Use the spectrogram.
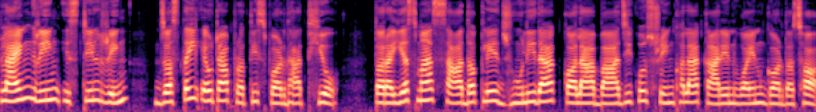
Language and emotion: Nepali, neutral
